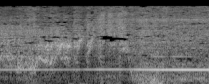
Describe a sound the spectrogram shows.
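A vacuum nozzle sucks and scrapes against a car seat.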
